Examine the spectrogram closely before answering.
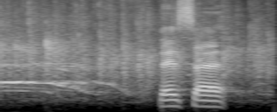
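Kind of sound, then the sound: crowd, audience clapping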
